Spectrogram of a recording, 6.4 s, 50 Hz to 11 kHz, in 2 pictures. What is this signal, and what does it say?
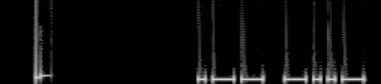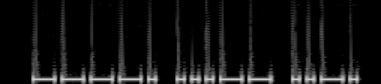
Morse code, heard as a keyed tone, about 20 wpm, 700 Hz. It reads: WX 93F
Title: Practice QSO - Exchange 2 - Info - 20wpm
